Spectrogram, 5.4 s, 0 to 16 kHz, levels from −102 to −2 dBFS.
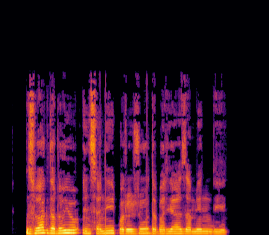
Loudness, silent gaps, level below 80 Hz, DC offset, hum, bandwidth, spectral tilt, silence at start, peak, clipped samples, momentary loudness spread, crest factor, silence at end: -15 LUFS; none; -52 dBFS; under 0.1%; none; 11 kHz; -6.5 dB/octave; 0.55 s; 0 dBFS; under 0.1%; 9 LU; 16 dB; 0.85 s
